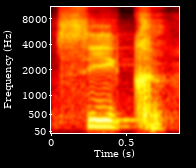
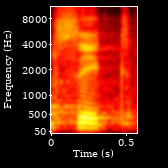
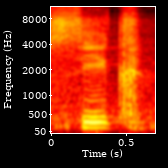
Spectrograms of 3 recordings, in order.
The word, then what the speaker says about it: Sikh: even uh Richard asked me how do you pronounce It's seik s i k h it's not seik it's seik uh so the interesting thing is that uh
